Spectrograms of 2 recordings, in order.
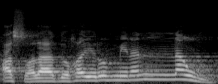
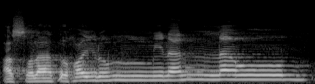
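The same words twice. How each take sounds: First: The vowel in the last word is cut short. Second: The vowel in the last word is drawn out. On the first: The speaker calls it wrong. "Cuma tidak boleh juga" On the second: The speaker calls it right. "dua harkat dia"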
